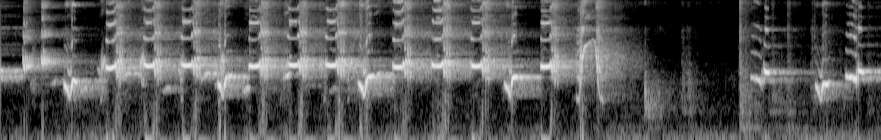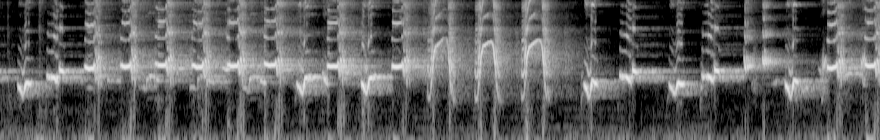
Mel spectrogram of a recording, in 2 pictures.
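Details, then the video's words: Javan pied starling singing with a varied, energetic repertoire, used as a lure and training master; dense chattering phrases mixing sharp whistles and downslurred notes, a short break near the middle, then more rapid varied chatter. "pakai suara burung jalak putih gacor full isian buat pancingan dan masteran pasti nyaut"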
